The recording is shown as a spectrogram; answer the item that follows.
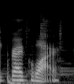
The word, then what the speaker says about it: Gregoire: Plus, today's guest, Sheila Wray Gregoire, pronounced like Jaguar.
